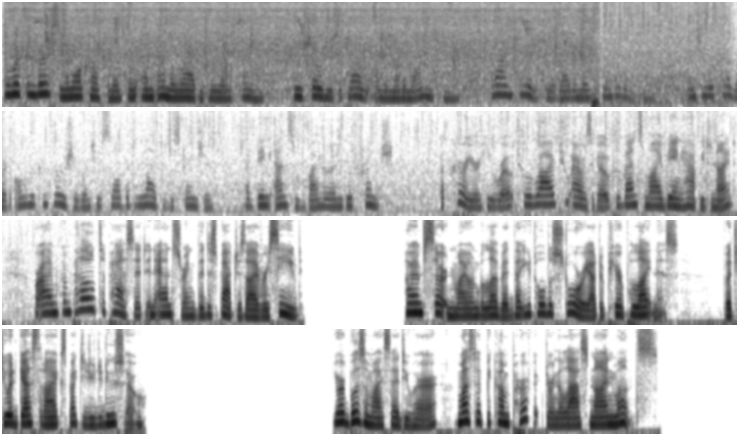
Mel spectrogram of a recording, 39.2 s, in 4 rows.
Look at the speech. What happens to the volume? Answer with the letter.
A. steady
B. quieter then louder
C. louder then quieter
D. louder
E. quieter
B.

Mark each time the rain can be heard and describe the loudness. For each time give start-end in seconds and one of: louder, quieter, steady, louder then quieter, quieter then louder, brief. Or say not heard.
0.0-20.9 quieter.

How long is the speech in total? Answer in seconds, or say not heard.
34 s.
